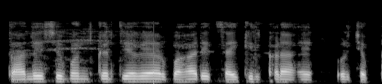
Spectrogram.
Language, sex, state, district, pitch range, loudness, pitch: Hindi, male, Chhattisgarh, Raigarh, 120-130 Hz, -17 LUFS, 125 Hz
